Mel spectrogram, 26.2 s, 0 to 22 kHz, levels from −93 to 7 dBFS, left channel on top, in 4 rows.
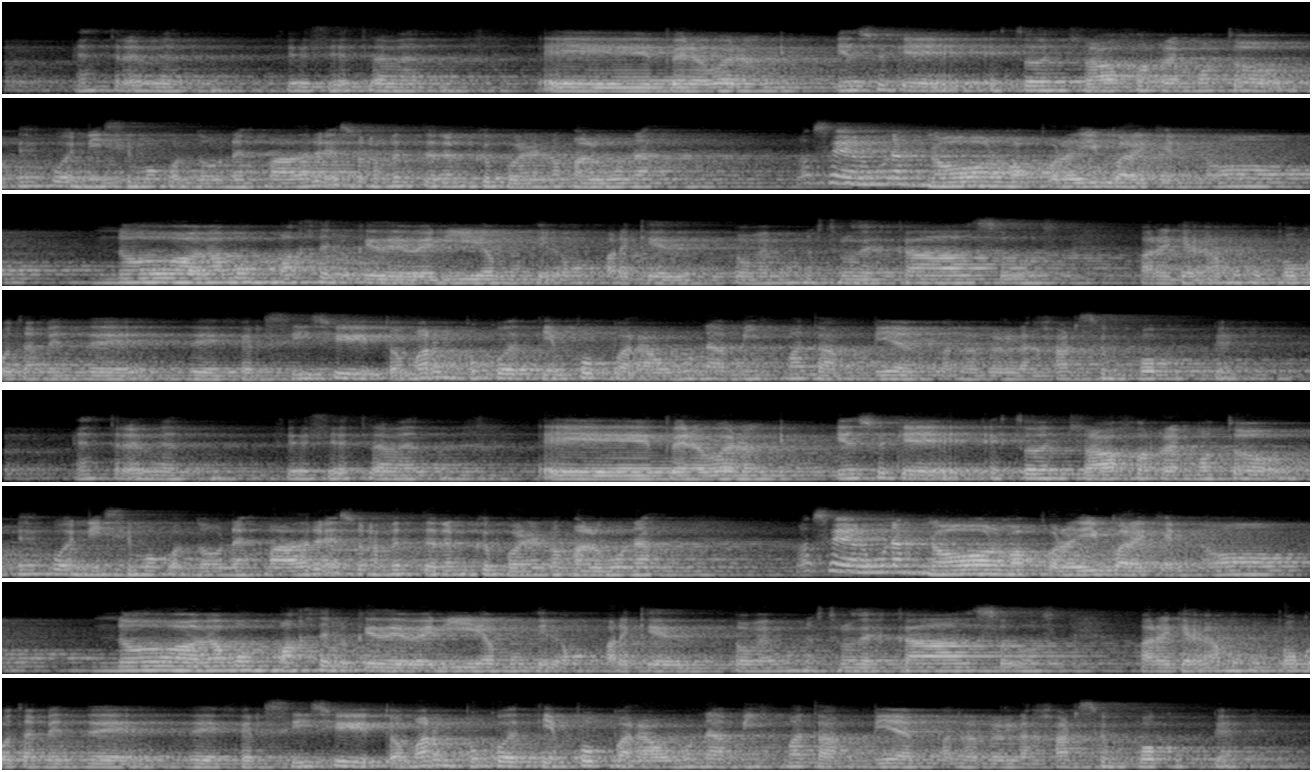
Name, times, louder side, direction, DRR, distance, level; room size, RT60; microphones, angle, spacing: voice 1, 0.4-1.1 1.4-2.2 2.7-3.8 4.2-9.9 10.5-13.0 13.5-25.8, right 1 dB, 15° right, 2 dB, 1.1 m, -25 dB
24.0 x 9.7 x 5.1 m, 2.8 s
head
